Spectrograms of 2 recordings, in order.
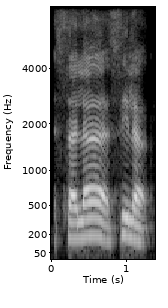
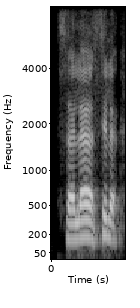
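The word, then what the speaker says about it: سَلَاسِلَا: Okay, some pronounce it with a mad for the duration of two vowels, whilst others pronounce it with a sakoon.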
